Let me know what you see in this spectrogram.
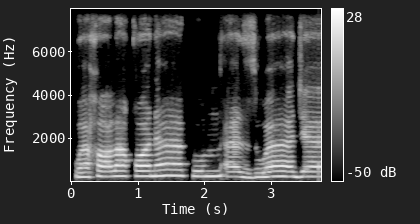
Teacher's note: Karena qafnya huruf tebal. Jadi qalqalahnya tebal juga.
